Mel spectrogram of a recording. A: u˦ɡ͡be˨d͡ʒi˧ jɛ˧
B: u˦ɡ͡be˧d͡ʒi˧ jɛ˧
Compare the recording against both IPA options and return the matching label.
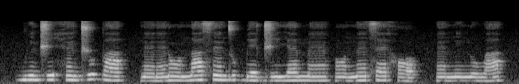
B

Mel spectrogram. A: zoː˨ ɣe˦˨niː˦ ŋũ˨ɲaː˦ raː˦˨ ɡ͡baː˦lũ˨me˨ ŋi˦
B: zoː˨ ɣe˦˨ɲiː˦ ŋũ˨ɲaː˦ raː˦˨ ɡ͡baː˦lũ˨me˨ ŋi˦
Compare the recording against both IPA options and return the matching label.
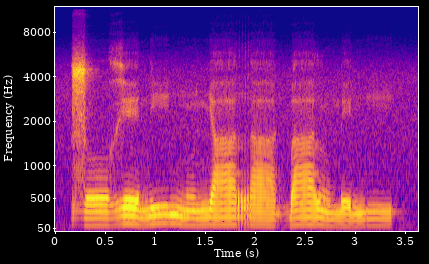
A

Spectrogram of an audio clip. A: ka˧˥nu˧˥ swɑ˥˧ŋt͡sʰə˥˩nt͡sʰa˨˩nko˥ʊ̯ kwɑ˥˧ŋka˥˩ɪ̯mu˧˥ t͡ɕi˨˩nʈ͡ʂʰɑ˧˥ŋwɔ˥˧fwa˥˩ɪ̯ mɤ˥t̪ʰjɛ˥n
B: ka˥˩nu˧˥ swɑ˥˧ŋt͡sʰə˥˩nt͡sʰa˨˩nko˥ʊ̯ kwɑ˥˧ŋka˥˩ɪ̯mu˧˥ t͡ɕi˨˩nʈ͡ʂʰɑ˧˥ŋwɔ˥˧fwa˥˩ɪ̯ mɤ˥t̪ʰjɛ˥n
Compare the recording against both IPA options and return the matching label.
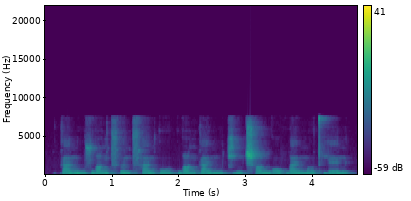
A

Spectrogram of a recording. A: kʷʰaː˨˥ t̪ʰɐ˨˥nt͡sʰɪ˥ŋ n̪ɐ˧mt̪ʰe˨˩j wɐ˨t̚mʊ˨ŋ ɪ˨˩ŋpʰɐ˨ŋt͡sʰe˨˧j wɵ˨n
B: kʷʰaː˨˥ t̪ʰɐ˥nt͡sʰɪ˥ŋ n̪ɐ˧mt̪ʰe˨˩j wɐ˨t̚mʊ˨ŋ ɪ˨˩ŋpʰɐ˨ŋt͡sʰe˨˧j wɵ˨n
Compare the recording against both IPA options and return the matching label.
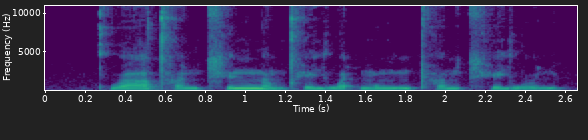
A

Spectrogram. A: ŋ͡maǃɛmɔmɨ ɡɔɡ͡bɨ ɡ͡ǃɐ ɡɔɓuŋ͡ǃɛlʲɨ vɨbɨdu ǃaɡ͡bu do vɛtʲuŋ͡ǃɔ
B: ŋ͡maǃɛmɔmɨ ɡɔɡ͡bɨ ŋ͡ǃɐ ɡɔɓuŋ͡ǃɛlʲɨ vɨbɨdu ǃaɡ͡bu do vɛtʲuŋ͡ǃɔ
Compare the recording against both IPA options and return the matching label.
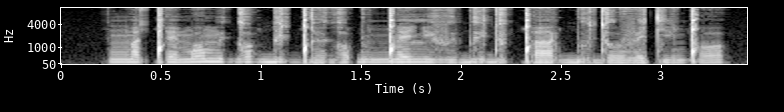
A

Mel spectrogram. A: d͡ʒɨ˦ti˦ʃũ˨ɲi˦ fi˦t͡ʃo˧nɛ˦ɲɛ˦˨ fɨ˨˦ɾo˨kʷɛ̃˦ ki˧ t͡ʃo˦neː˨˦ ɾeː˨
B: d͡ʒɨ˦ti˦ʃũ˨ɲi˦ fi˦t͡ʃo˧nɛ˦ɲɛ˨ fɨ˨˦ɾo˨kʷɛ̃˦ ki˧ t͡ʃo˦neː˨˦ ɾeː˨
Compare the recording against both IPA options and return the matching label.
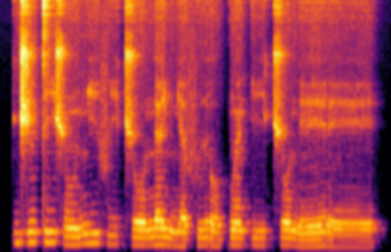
B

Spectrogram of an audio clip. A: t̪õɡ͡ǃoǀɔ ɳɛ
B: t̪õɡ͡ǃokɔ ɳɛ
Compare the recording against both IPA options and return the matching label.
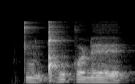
B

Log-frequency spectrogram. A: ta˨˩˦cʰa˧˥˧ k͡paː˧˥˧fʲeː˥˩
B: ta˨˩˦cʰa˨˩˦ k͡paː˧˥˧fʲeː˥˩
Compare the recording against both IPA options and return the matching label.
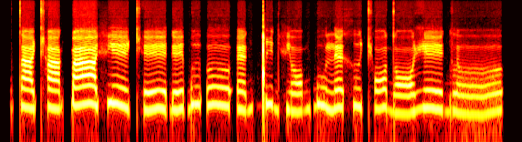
B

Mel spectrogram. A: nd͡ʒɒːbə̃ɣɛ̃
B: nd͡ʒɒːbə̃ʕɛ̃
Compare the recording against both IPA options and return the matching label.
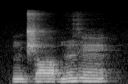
A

